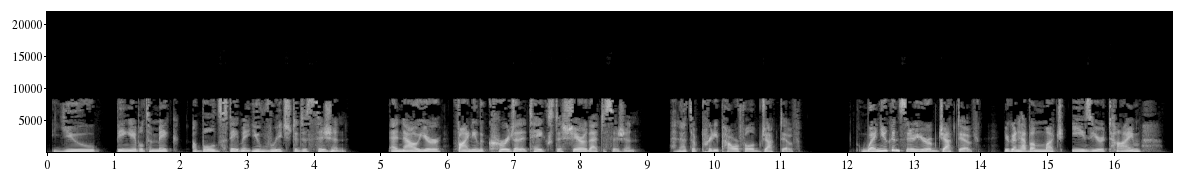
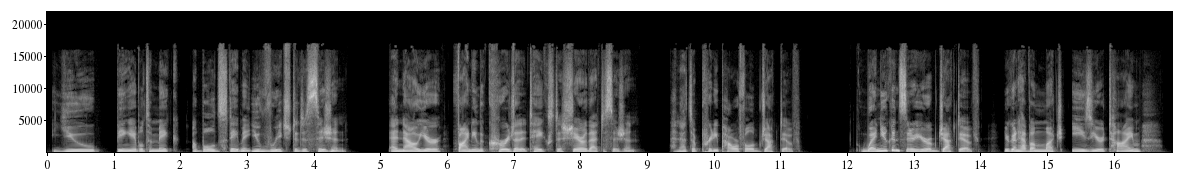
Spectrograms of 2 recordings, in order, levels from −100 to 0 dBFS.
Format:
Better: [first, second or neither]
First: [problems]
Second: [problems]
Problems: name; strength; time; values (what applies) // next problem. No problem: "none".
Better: second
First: garbled, watery; slightly; nothing above 8 kHz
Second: none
